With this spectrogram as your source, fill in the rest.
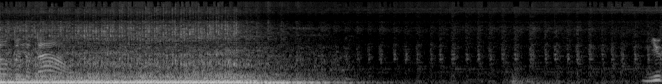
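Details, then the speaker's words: V8 air compressor, choked, accelerator pump gone: loud running then shutdown, followed by quiet fast bubbling about four per second, air purging back through the engine; gurgling after shutdown, owner suspects a problem, cause unconfirmed. "can hear it purging through the engine itself. So, that that can't be a good thing."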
